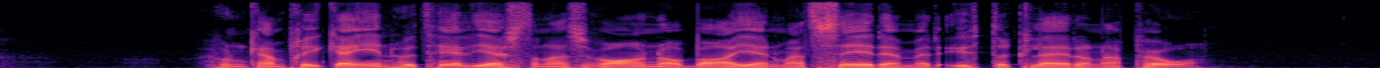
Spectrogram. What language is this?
Swedish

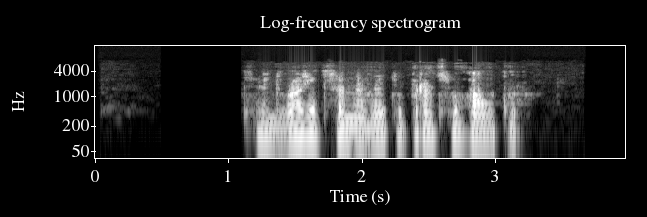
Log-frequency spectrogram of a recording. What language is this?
Belarusian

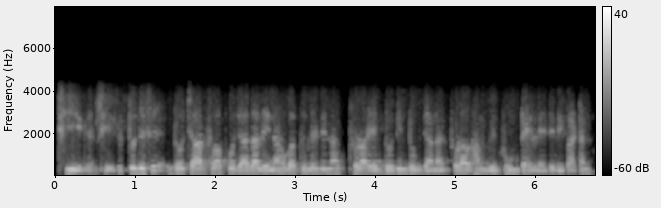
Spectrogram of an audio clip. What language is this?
Urdu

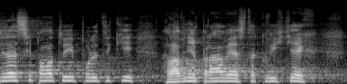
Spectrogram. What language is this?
Czech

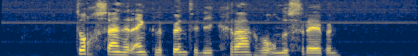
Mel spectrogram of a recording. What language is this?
Dutch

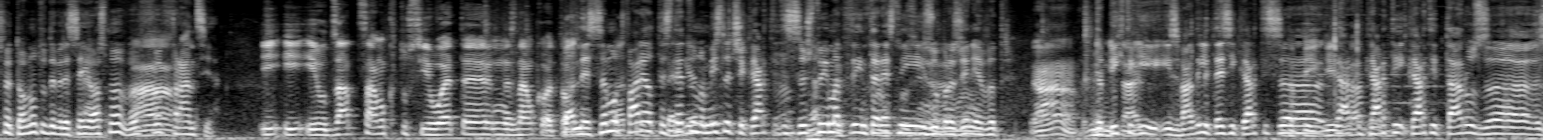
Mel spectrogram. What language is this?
Bulgarian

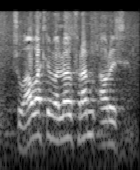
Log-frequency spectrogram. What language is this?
Icelandic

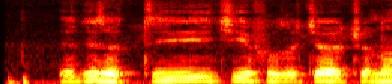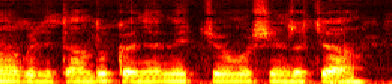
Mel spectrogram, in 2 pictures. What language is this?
Kinyarwanda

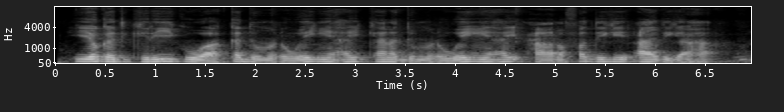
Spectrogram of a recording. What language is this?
Somali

